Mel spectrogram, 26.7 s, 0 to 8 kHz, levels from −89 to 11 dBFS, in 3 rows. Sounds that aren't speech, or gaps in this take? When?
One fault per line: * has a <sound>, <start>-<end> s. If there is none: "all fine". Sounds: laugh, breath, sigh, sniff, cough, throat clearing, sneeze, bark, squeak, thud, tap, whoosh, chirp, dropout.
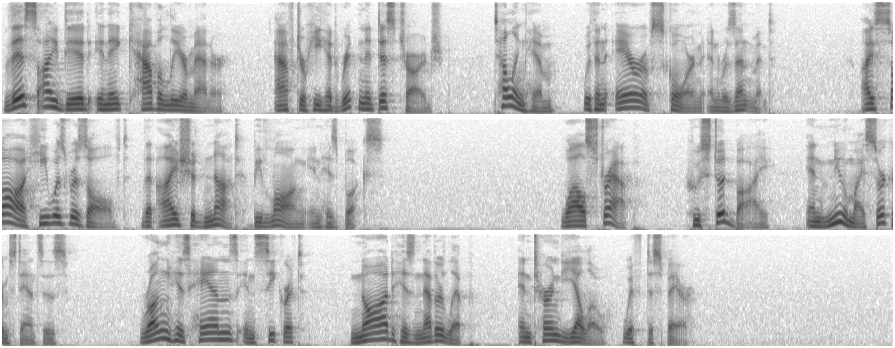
all fine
